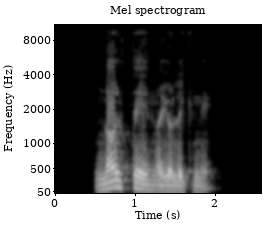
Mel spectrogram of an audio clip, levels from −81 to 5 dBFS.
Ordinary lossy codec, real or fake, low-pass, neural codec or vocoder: AAC, 64 kbps; real; 9.9 kHz; none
